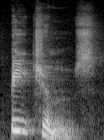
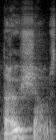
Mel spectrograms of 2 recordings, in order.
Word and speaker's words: Beauchamp: see on your screen now how do you pronounce that of course beechums you didn't think it was pronounced beauchamps did you you idiot what about this one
